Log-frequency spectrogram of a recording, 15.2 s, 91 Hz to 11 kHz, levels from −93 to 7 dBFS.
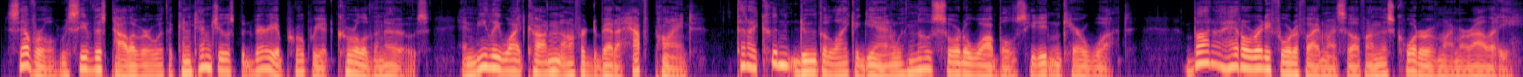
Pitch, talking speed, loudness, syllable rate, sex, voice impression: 115 Hz, 200 wpm, -17 LUFS, 5.7 syllables/s, male, very masculine, very middle-aged, very thick, slightly relaxed, weak, slightly bright, very soft, muffled, slightly fluent, very cool, very intellectual, refreshing, very sincere, very calm, very mature, very friendly, very reassuring, very unique, elegant, slightly wild, sweet, lively, kind, slightly modest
